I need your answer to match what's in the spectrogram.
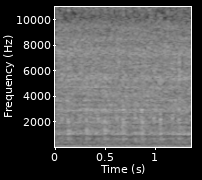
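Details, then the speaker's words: Ford BA Fairmont V8 after timing chain work: steady low idle with a faint regular tapping knock, not from the front timing but from the rear or centre of the engine; owner suspects a worn piston pin. "I don't know if you can hear it, but I can hear a knock. It's not coming from the timing. It's coming from back here."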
